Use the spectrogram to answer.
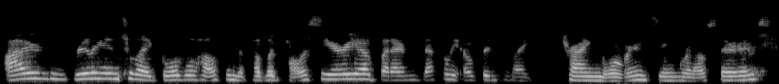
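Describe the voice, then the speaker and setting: Young breathy-voiced woman from Texas. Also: medium pitch, brisk, no room sound, narrow, tinny audio. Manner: casual, uses filler "like". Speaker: prospective student. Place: at school. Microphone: video call.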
